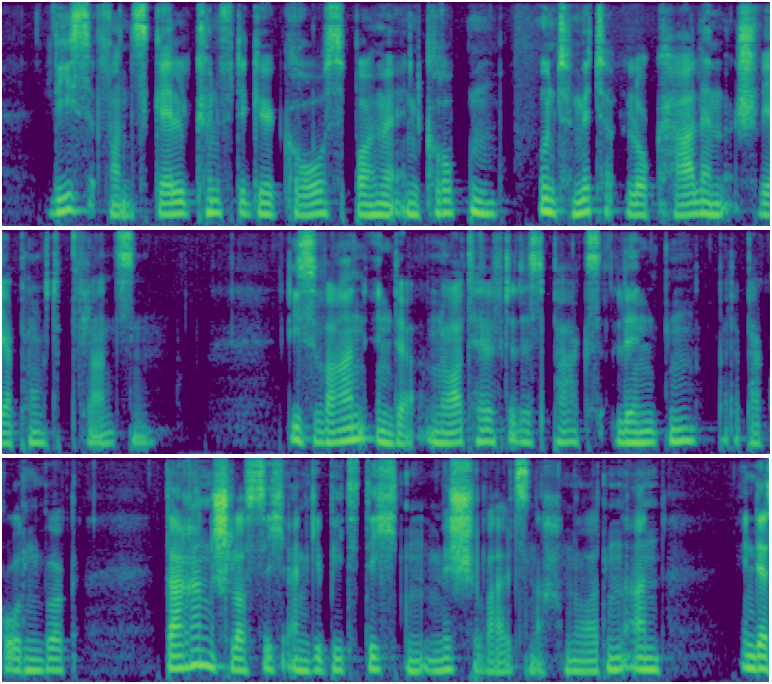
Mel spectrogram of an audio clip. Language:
German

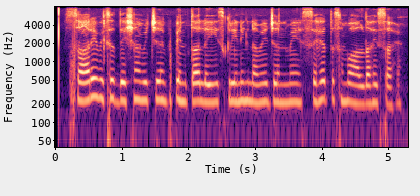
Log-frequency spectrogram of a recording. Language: Punjabi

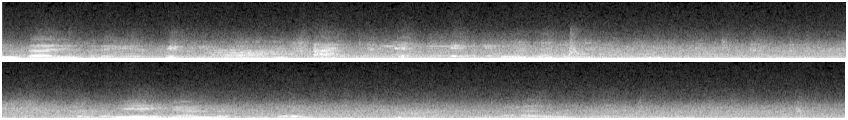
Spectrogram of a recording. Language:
Gujarati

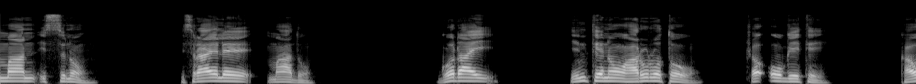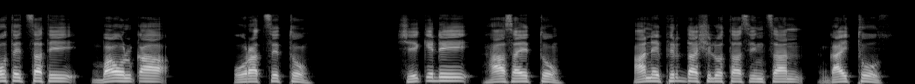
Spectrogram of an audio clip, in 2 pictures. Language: Gamo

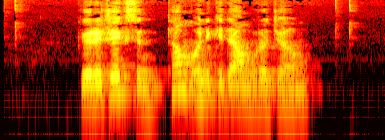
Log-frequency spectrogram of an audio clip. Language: Turkish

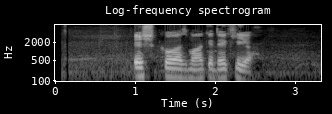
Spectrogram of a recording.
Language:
Urdu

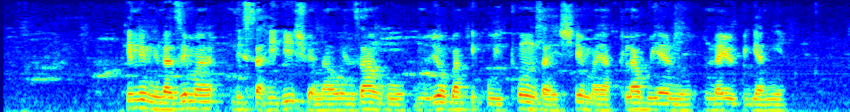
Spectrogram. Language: Swahili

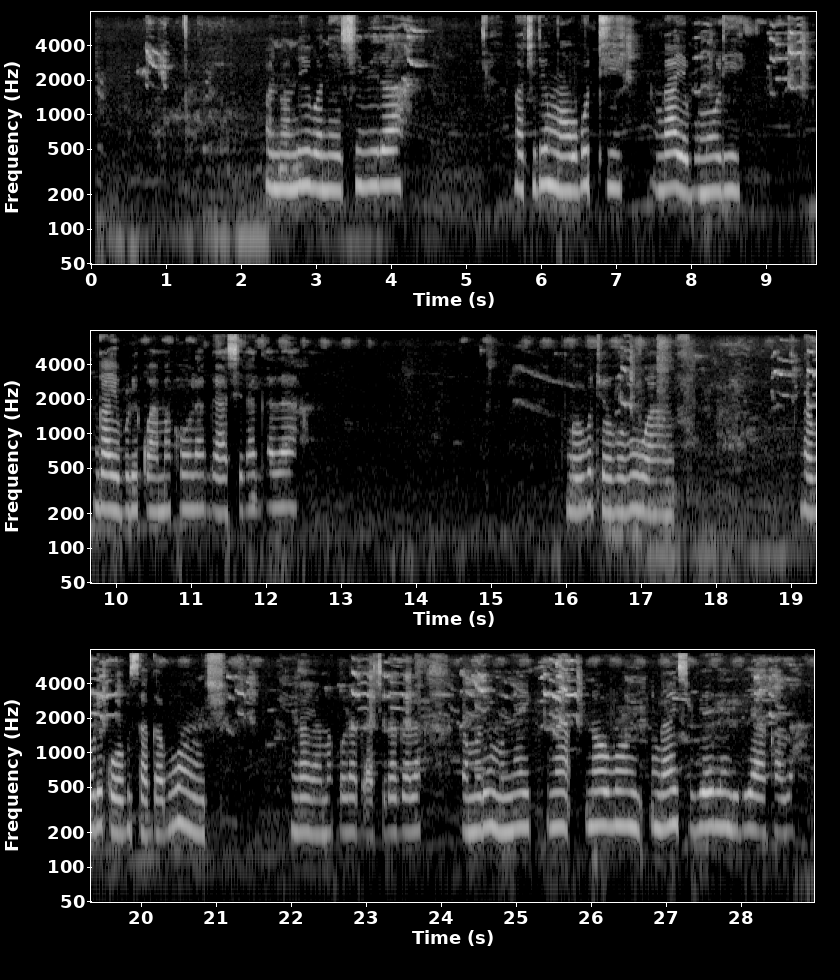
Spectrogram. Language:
Soga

